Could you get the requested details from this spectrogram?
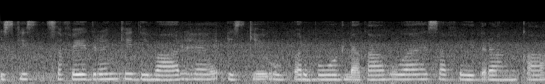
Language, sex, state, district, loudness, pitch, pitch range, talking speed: Hindi, female, Bihar, Vaishali, -14 LUFS, 225 Hz, 215-235 Hz, 165 wpm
